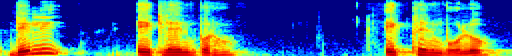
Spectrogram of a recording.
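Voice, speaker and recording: A man's voice: fairly high pitch, very animated, unhurried, mellow, slight background noise. A man teaching and counseling a student, talking encouragingly and checking her understanding with questions. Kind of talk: motivational talk to a student.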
